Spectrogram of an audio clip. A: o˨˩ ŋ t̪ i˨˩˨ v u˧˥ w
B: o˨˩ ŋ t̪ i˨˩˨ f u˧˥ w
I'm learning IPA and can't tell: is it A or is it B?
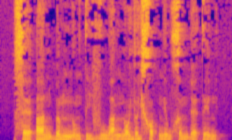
A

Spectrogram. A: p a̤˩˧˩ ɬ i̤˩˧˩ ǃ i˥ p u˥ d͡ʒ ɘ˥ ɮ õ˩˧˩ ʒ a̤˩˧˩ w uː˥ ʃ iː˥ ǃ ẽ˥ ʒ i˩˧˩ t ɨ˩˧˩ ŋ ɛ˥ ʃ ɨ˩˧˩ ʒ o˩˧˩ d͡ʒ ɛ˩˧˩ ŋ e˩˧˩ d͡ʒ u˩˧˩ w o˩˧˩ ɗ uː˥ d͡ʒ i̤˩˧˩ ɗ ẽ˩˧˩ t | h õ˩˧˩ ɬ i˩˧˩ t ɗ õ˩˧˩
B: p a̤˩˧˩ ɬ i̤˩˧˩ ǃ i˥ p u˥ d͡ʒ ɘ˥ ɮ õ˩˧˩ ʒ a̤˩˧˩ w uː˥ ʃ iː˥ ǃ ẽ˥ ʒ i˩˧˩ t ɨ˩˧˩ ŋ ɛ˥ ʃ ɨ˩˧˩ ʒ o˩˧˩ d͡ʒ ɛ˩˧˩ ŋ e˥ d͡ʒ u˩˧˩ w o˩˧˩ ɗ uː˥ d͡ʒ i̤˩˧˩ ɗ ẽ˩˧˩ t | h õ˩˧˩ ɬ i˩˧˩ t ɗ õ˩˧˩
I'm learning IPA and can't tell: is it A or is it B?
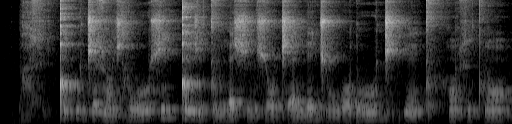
B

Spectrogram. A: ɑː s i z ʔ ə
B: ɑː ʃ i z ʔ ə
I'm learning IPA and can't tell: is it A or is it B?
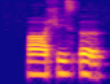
B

